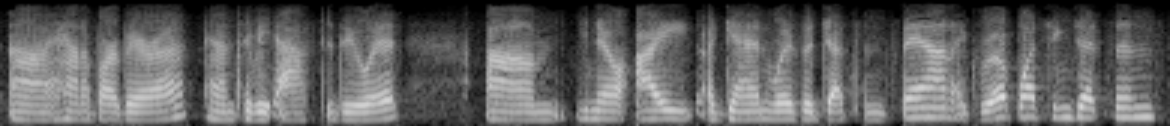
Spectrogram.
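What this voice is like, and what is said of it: Rugged, slightly raspy voice. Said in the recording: “I have, like, more of a rugged, kind of almost a rasp to my voice”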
